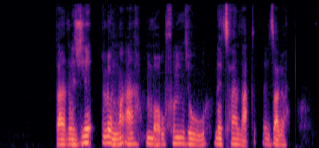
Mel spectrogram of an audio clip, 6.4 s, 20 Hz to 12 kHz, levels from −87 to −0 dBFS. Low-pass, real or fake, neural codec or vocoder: 10.8 kHz; fake; codec, 24 kHz, 1.5 kbps, HILCodec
